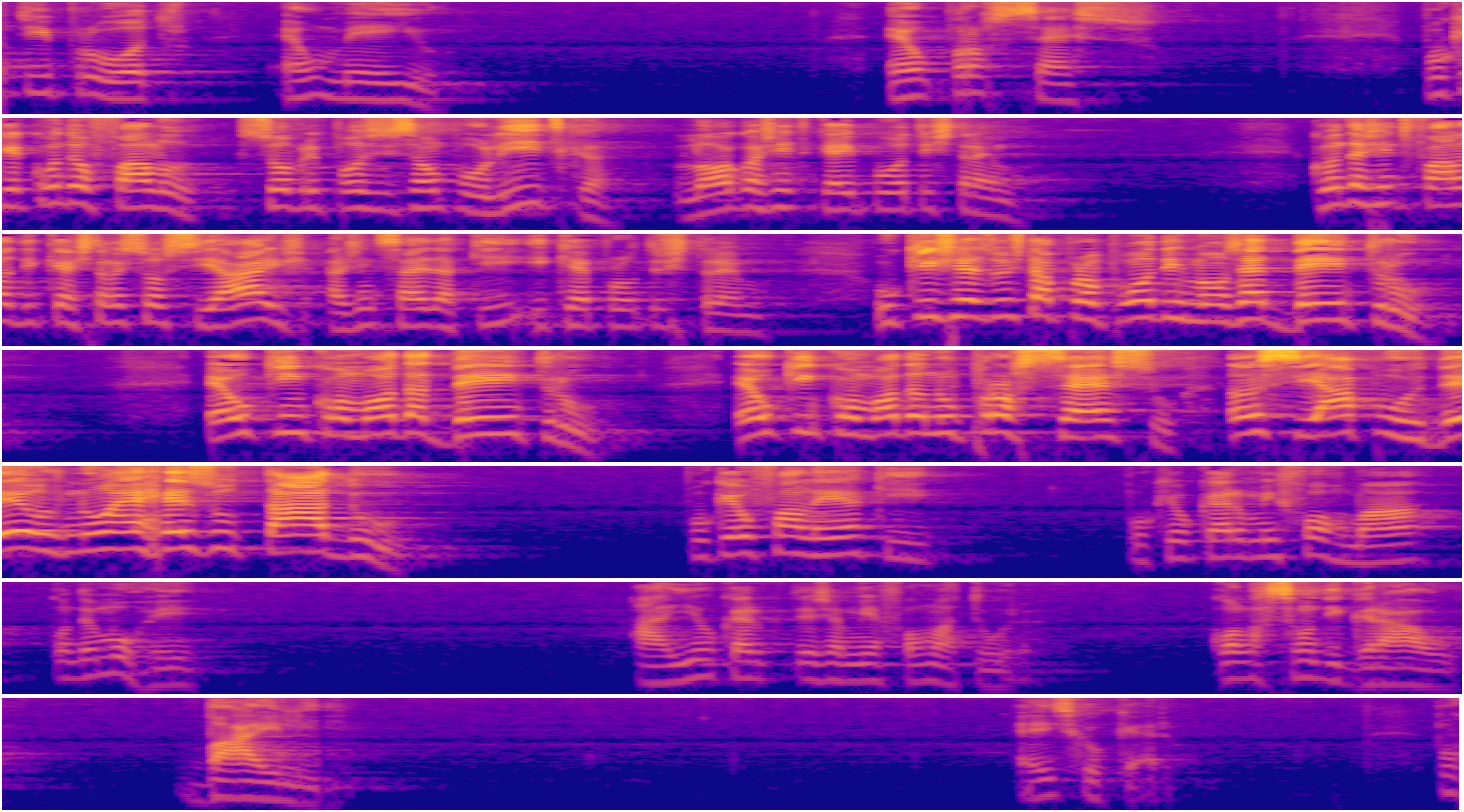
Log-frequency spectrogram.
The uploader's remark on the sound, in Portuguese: Celebração ao vivo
